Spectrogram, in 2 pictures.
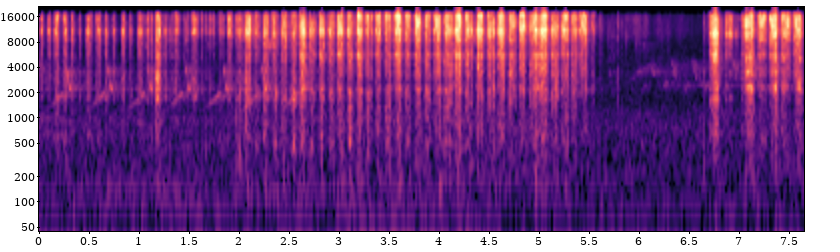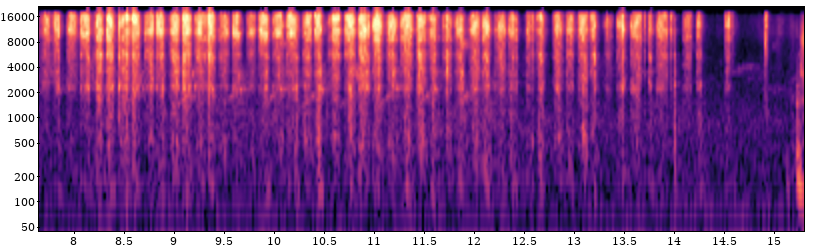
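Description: A blade tip held perpendicular scrapes bark off crepe myrtle wood in small, rapid motions, a dense continuous rasping that pauses for about a second and then resumes, close and loud.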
